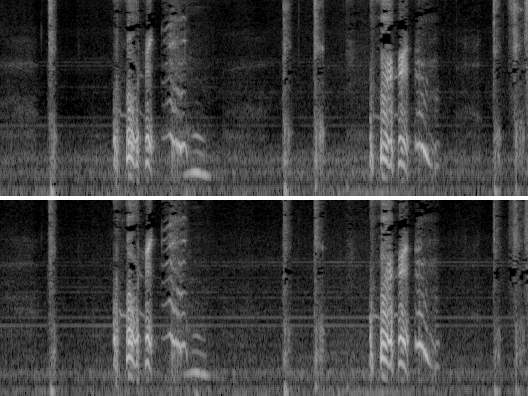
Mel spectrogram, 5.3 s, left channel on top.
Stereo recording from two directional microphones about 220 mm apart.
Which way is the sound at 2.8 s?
35° left (ahead or behind).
